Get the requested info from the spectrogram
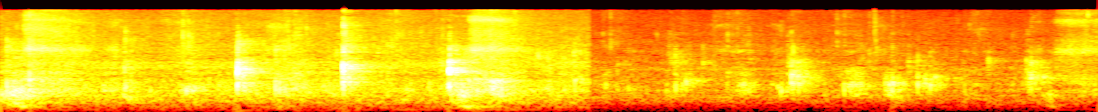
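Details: Odin, a pug, eating a bone filled with bone marrow indoors: wet crunching and gnawing clicks at an uneven pace, a few louder sharp crunches near the start, then softer smacking bites.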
